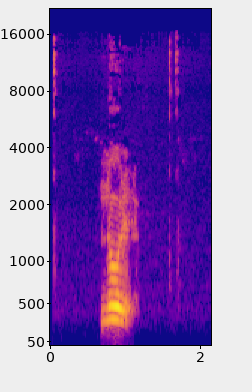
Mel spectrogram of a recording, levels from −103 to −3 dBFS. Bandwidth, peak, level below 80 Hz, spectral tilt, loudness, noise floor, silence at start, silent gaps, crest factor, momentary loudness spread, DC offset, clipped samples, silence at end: 16.5 kHz; -2 dBFS; -88 dBFS; -3 dB/octave; -17 LUFS; -73 dBFS; 0.7 s; none; 20 dB; 25 LU; under 0.1%; under 0.1%; 1.1 s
